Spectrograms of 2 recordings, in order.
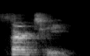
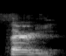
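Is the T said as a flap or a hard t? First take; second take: hard t; flap. First: The t is a clear, hard t sound. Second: The t sounds like a quick tapped r. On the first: The speaker calls it wrong. "y no thirty" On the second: The speaker calls it right. "por eso se pronuncia thirty"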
